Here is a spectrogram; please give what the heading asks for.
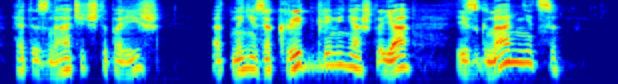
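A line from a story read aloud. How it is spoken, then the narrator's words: Choked whisper. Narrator (Russian): Что-то сжало горло Марианне, и она с трудом прошептала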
